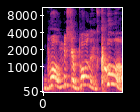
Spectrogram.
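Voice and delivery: high, play-acted, utterly astonished exclamation. Retelling a friend's reaction to the teacher's story: imitating Ben's surprised tone. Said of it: "surprised tone I've ever heard him".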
